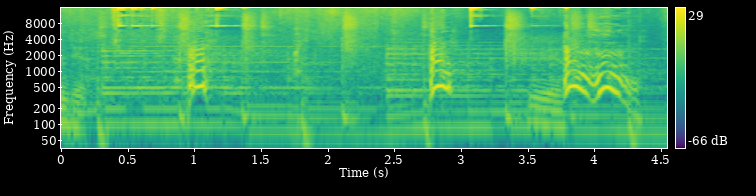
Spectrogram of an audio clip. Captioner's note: barking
